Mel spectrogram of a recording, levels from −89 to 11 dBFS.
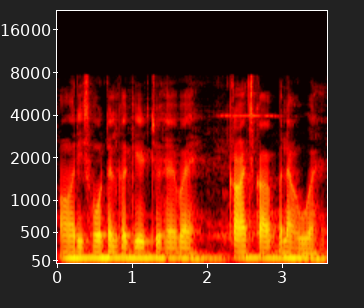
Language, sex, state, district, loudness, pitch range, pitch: Hindi, male, Madhya Pradesh, Bhopal, -21 LUFS, 85-90 Hz, 90 Hz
